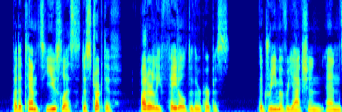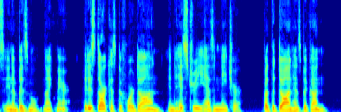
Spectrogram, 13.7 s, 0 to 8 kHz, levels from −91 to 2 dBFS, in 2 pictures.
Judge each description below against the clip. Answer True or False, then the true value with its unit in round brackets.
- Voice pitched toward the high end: False (105 Hz)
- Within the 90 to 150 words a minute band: True (140 wpm)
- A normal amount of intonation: False (1.9 semitones)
